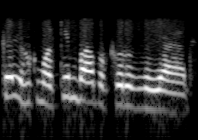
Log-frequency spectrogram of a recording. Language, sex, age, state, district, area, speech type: Kashmiri, male, 30-45, Jammu and Kashmir, Bandipora, rural, conversation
